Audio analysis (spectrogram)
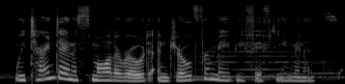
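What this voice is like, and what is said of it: Storytelling narrator voice. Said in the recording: “Narrator voice.”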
